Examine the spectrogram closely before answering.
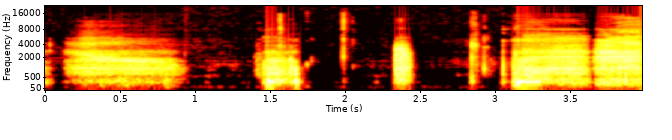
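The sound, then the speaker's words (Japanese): Licking sweat off skin, heard as several short, wet mouth and smacking bursts with quiet gaps between them, plus one longer soft breathy stretch. “舐めてあげるね。”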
